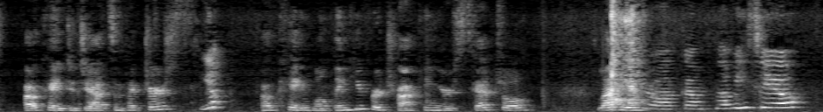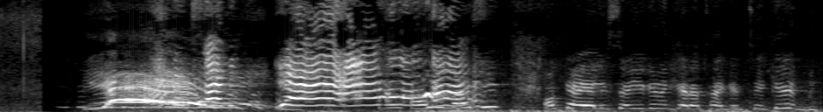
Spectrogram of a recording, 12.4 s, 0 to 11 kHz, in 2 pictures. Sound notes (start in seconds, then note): 6.8 children cheering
